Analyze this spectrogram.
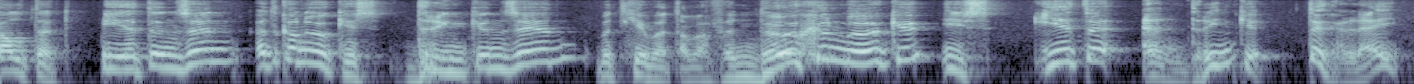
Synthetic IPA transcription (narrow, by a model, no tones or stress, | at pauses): ɑlˠtɛteːtənzɛnɦətkɑnoːkɪsdrɪŋkənzɛjnbətxemətɑʋəvəndøːxənmøːkəɪs | eːtəɛndrɪŋkətəɣə̰lɛjk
